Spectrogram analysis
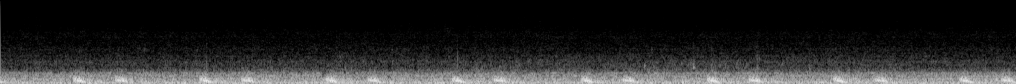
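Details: Human baby's normal heart sounds: steady paired heartbeat thumps, about 48 beats a minute, over a low muffled rumble.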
